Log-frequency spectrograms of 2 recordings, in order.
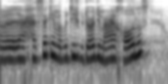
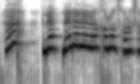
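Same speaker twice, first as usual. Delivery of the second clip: panicked no; 10 semitones higher, 4 dB louder than usual. Acted. Panicked realisation, repeated no.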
